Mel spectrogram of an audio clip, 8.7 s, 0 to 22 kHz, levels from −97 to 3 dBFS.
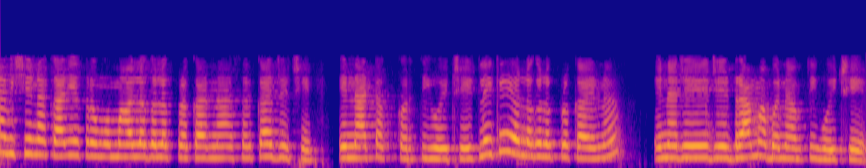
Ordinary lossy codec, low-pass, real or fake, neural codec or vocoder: none; 5.4 kHz; real; none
